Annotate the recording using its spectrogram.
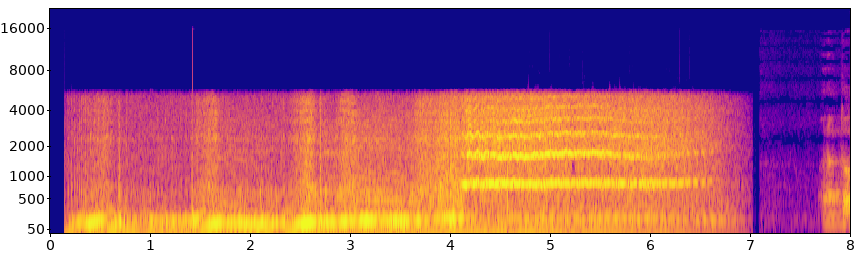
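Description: Race-car sound effect: an engine accelerating through the gears, its pitch climbing and dropping back about four times. Over the last three seconds a steady high squeal, like tyres, runs over the engine, and it all cuts off about seven seconds in.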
